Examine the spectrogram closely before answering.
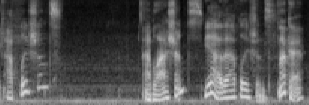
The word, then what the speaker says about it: Appalachians: in the Appalachians no it's not easy not Appalachians Appalachians Appalachians yeah the appal okay that's fair yeah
